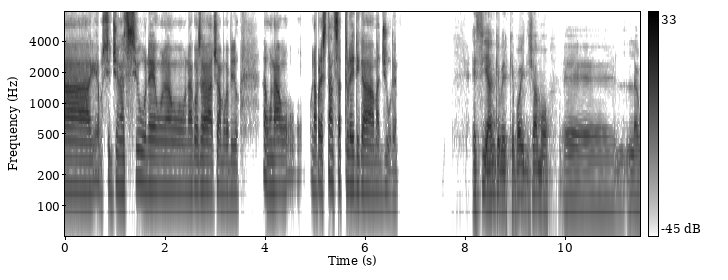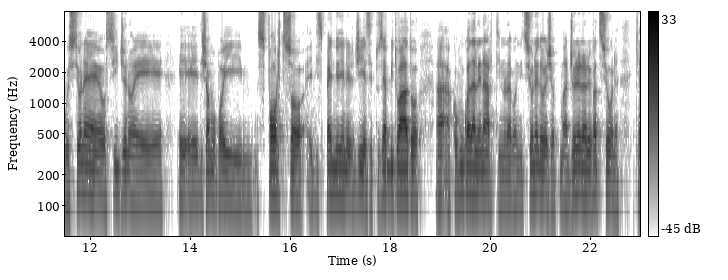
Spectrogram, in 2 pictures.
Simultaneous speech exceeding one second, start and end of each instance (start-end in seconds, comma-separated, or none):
none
